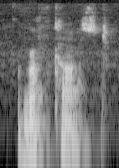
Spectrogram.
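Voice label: "roughcast", British English; pronunciations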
